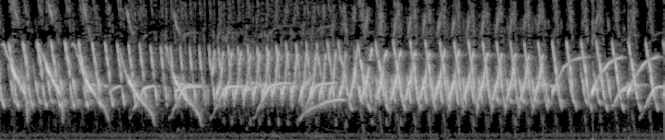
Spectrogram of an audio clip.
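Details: Several Belgian canaries singing together: a brief burst of falling whistled notes, then a sustained rapid rolling trill, high and steady, with overlapping voices.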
